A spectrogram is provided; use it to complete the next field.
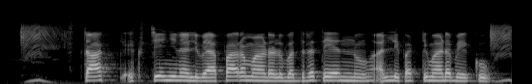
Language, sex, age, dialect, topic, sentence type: Kannada, male, 31-35, Coastal/Dakshin, banking, statement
